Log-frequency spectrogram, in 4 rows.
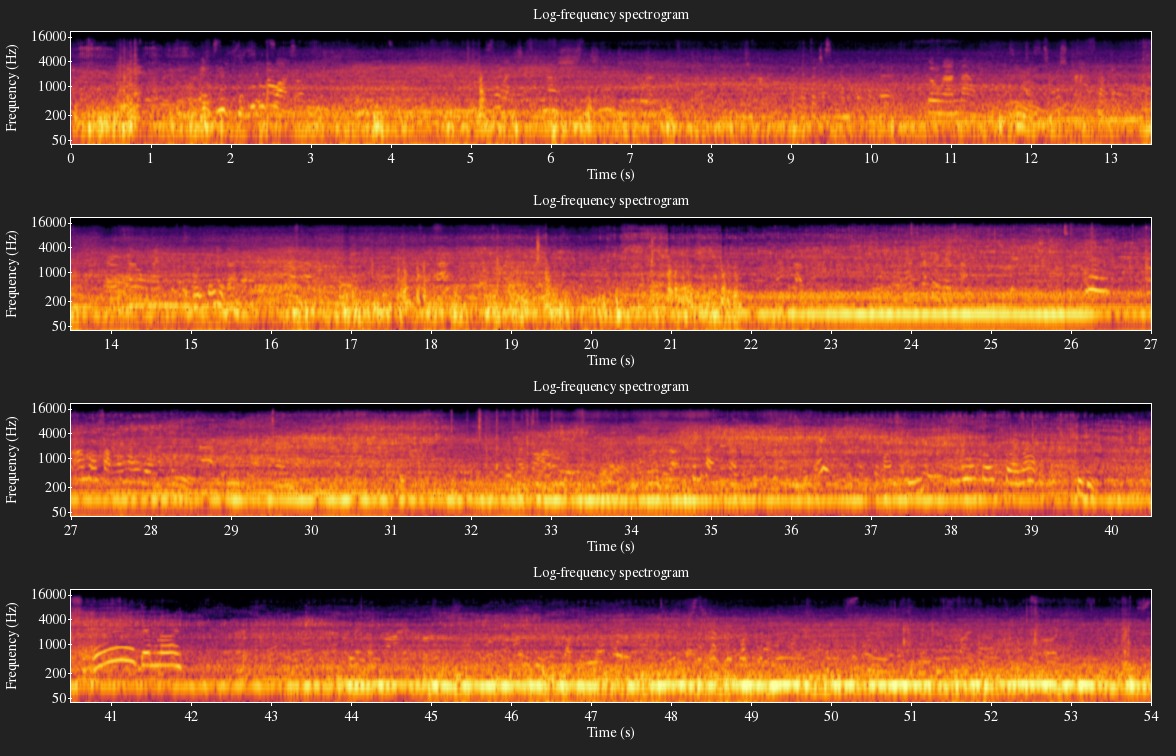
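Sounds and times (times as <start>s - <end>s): people talking: 0.0s - 3.9s, 5.0s - 54.0s
boat engine humming: 0.0s - 54.0s.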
